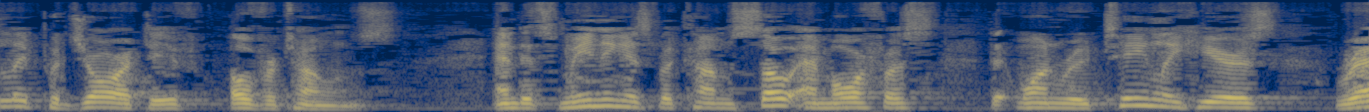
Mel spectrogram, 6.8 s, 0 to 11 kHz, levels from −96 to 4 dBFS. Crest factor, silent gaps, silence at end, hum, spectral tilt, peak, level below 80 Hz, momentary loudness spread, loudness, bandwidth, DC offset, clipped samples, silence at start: 20 dB; none; 0 s; none; -5 dB/octave; -6 dBFS; -66 dBFS; 13 LU; -25 LUFS; 10.5 kHz; under 0.1%; under 0.1%; 0 s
